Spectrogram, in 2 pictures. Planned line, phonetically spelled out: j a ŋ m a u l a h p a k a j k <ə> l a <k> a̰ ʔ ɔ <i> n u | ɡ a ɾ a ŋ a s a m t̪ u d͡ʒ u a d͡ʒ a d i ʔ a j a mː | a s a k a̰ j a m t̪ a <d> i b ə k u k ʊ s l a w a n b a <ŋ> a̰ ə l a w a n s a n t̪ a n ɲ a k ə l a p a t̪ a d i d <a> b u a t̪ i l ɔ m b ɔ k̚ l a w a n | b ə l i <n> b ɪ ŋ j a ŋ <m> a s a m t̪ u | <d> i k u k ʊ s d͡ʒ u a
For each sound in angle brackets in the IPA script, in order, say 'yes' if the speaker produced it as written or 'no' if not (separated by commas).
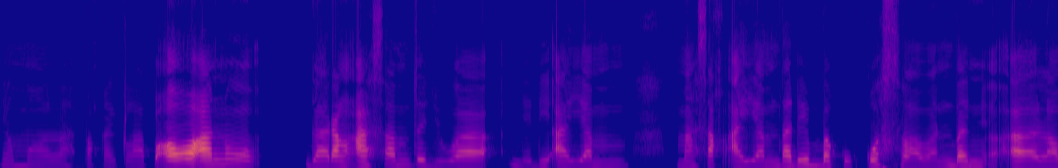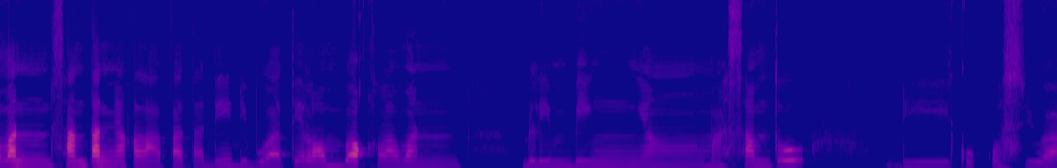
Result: yes, no, no, yes, no, no, no, yes, yes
